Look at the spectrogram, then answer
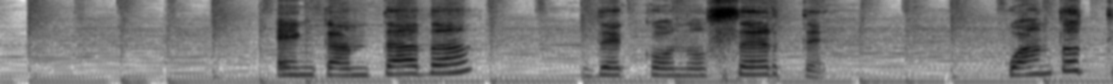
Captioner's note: woman speaking Spanish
